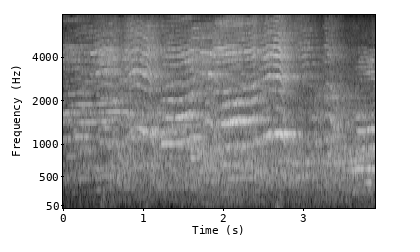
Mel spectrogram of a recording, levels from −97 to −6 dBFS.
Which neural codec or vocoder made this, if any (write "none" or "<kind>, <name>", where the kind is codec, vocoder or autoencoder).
none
